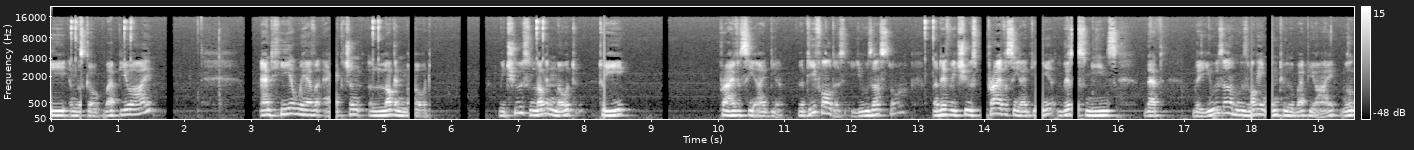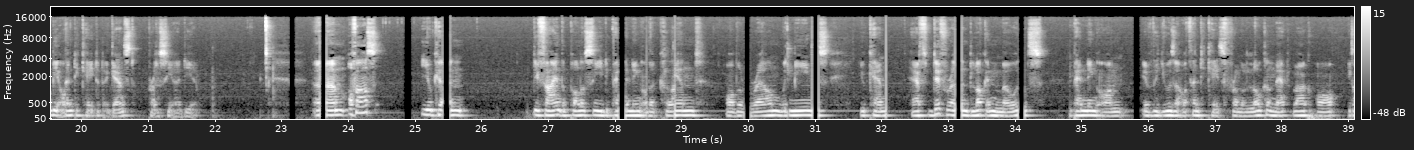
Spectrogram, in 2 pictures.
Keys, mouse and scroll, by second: 0.8 click, 4.1 click, 6.4 click, 12.7 click.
